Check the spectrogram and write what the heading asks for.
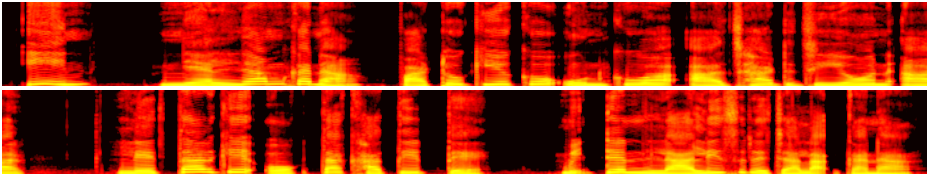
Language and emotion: Santali, sad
